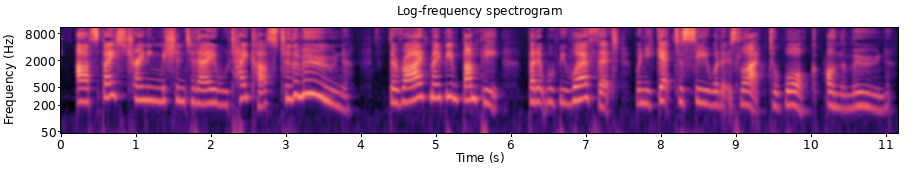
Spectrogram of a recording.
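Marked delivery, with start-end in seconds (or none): none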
